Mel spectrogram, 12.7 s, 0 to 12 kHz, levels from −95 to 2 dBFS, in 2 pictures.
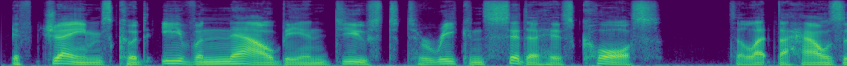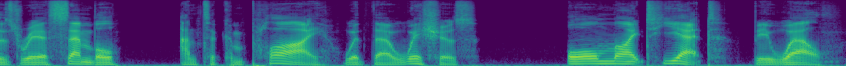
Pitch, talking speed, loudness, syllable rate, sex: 100 Hz, 130 wpm, -20 LUFS, 3.8 syllables/s, male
